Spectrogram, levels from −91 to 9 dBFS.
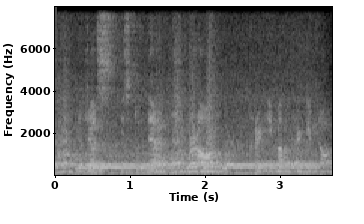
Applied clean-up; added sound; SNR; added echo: none; Race car, auto racing / Accelerating, revving, vroom; -3 dB; reverberation time 0.8 s.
